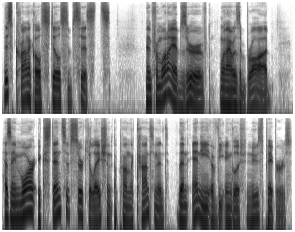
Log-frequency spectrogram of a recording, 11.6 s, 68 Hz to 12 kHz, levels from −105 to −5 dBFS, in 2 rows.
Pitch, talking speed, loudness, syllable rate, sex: 115 Hz, 140 wpm, -19 LUFS, 4.6 syllables/s, male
